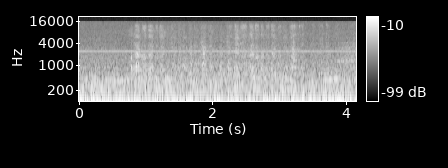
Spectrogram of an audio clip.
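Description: Faint scratching and tapping of a stylus on a tablet screen, in a few short strokes, over a thin steady high tone.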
